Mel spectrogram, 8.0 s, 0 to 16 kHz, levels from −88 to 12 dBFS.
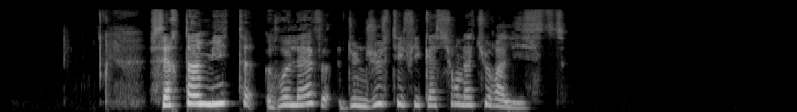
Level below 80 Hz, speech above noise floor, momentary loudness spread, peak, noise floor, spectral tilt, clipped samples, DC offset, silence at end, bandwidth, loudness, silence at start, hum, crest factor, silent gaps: -72 dBFS; 63 dB; 24 LU; -2 dBFS; -84 dBFS; -4.5 dB/octave; under 0.1%; under 0.1%; 2.35 s; 11.5 kHz; -21 LUFS; 1.05 s; none; 22 dB; none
